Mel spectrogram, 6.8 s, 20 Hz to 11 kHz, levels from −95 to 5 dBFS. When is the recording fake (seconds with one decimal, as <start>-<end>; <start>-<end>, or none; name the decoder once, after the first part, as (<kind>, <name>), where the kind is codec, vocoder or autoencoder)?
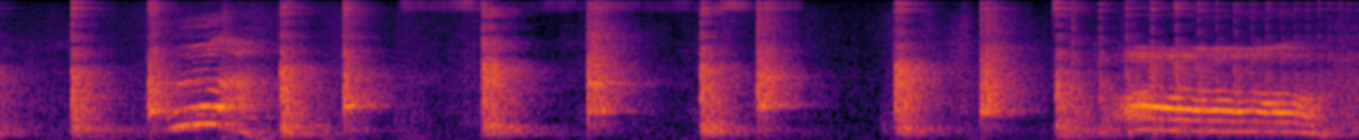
2.0-4.0 (vocoder, Vocos)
